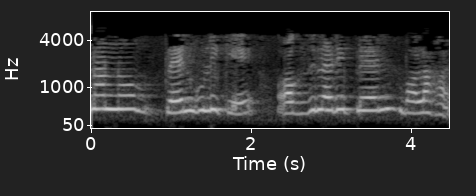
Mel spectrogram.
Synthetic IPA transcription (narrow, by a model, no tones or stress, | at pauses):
nːanːoplenɡulike | ɔɡzilaɾiplenbɔlaɦɔe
